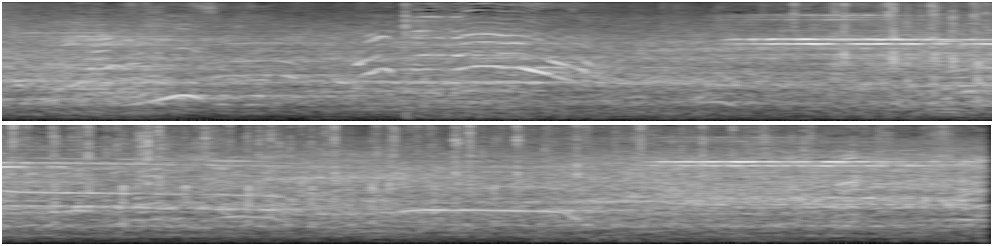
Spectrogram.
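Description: Young women call out to each other across the court.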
